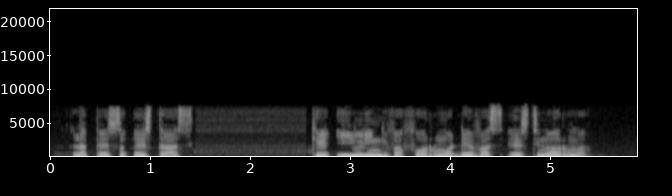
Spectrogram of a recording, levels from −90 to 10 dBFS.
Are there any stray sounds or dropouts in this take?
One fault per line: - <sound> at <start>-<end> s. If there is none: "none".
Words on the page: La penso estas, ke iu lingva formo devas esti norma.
none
